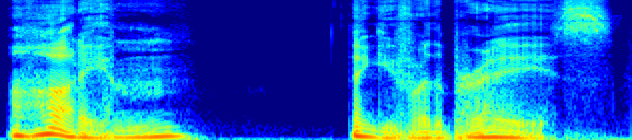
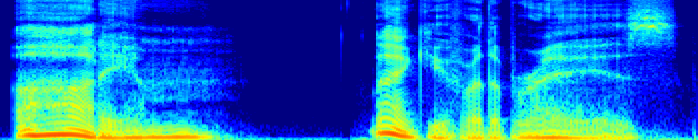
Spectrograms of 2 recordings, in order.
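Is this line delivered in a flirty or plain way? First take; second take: plain; flirty. First: The line is delivered with little flirtiness. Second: The line is delivered with much more flirtiness.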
